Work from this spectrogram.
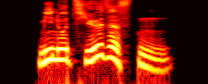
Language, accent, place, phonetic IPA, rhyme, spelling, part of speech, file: German, Germany, Berlin, [minuˈt͡si̯øːzəstn̩], -øːzəstn̩, minutiösesten, adjective, De-minutiösesten.ogg
- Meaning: 1. superlative degree of minutiös 2. inflection of minutiös: strong genitive masculine/neuter singular superlative degree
